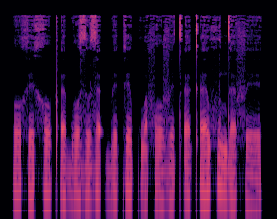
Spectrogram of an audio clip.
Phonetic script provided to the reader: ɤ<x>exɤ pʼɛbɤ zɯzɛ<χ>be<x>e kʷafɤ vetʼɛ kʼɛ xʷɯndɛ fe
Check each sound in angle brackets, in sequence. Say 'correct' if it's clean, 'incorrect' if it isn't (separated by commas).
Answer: correct, incorrect, incorrect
